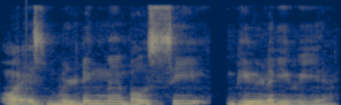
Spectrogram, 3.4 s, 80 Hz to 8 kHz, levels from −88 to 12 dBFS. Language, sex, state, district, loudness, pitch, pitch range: Hindi, male, Uttar Pradesh, Gorakhpur, -21 LUFS, 180 Hz, 165-195 Hz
